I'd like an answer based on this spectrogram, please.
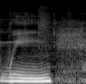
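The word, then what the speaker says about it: Wein: wean it's spelled we i n but it's pronounced wing and the illustrator was Guy Davis right and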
